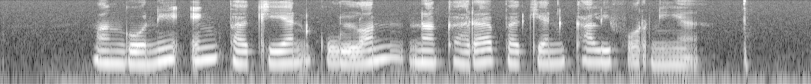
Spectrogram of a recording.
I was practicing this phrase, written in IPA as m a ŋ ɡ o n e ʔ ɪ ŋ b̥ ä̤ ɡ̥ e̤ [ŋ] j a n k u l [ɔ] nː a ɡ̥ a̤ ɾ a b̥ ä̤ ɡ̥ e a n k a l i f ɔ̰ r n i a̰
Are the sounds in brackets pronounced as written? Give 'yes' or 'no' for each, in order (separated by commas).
no, yes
